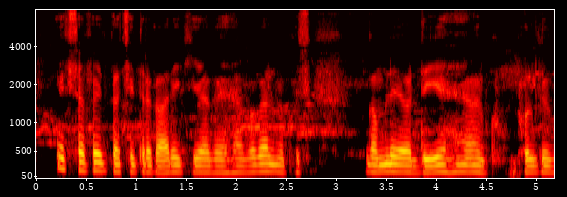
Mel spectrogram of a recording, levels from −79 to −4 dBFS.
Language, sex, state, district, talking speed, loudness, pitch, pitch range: Hindi, male, Chhattisgarh, Bastar, 195 wpm, -35 LUFS, 125 Hz, 120-135 Hz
